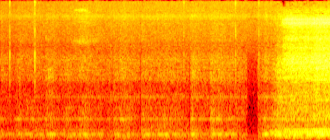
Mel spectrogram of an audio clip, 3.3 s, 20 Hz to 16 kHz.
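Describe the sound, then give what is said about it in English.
A voice imitates a hotel room's air conditioning unit, which went off every 3-4 minutes, holding a low, steady droning hum for a few seconds before breaking into a louder, sustained rushing whoosh of air near the end. “but all I could hear was the air conditioning unit every 4 minutes do this.”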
